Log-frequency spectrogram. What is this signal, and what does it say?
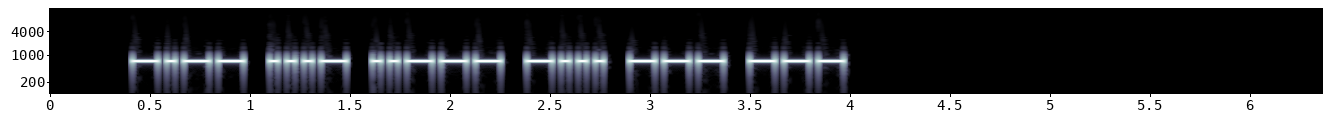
Morse code, heard as a keyed tone, about 27 wpm, 700 Hz. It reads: YV2BOO
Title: DXCC-100 Call Signs - 6 Characters - Repeated 2x - 28wpm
